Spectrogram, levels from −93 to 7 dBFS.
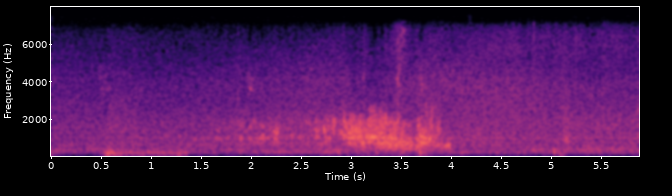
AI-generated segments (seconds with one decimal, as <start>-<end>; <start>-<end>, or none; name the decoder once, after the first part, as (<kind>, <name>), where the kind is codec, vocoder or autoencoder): none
